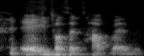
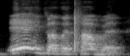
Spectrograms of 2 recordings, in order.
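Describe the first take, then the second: First: Much lower, much softer aside. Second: Said in the usual way. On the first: Shown as a demonstration. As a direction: mutter it to yourself.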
